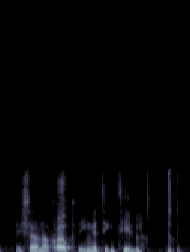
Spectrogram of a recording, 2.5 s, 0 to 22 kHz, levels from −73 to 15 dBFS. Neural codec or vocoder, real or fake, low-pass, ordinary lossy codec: codec, 16 kHz, 1 kbps, X-Codec, WavLM features, trained on Multilingual LibriSpeech; fake; 7.2 kHz; MP3, 64 kbps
